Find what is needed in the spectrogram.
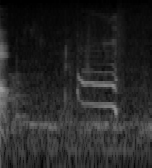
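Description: A domestic cat gives one drawn-out meow a little over a second in, holding its pitch and then dropping at the end.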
